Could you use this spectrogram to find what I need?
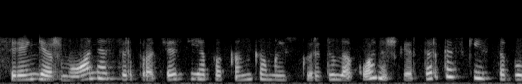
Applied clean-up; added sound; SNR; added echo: none; none; none; none.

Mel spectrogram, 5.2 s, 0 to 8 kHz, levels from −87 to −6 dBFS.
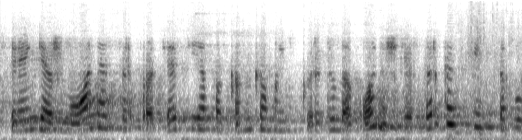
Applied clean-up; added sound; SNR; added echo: neural separator model SepFormer DNS4.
